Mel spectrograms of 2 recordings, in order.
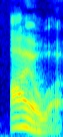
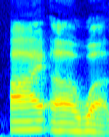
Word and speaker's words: Iowa: Iowa has 3 syllables and the stress is on that first syllable. Iowa. Again, Iowa spelling, pronunciation, a little crazy. Iowa. That second syllable has that schwa. Iowa.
